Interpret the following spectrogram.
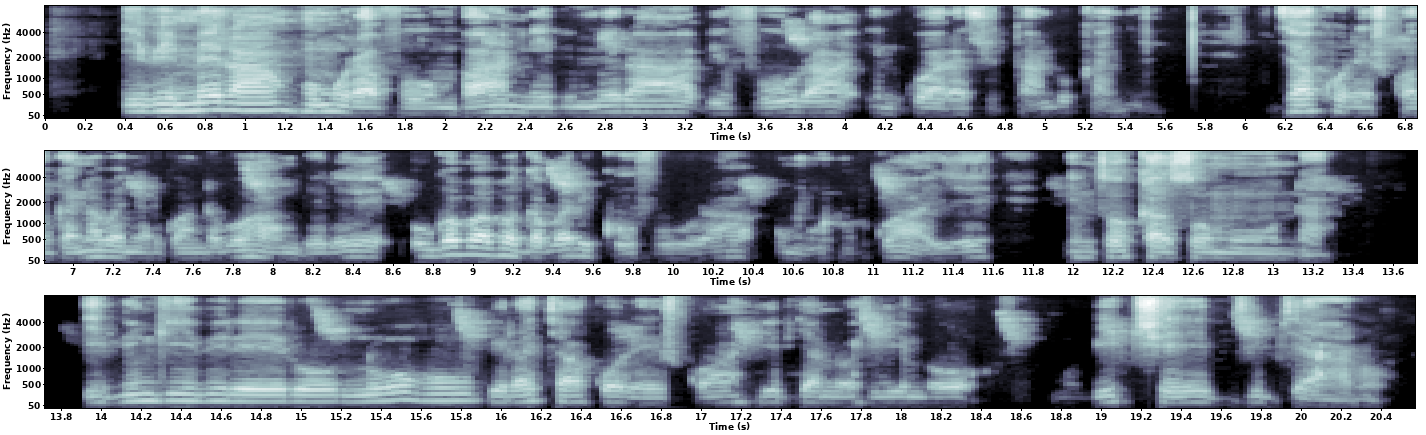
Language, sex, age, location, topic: Kinyarwanda, male, 18-24, Huye, health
